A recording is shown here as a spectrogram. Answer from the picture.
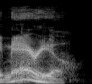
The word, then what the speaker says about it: Mario: I but see, no, but Michael, but guys, they're Italian, so they say Mario. – But what, Italian, you mean like from Brooklyn? Because I say Mario.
